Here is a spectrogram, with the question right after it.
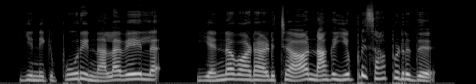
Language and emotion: Tamil, disgusted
